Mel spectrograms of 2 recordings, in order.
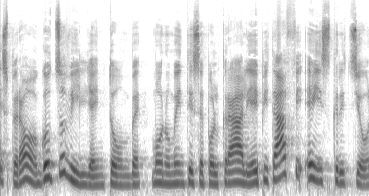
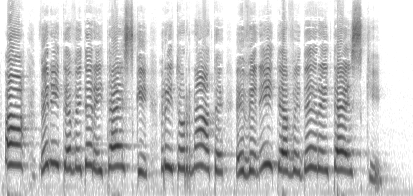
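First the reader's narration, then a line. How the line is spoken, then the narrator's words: Shouting. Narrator (Italian): lo udii gridare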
